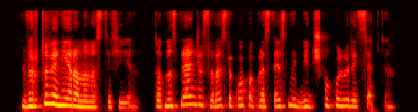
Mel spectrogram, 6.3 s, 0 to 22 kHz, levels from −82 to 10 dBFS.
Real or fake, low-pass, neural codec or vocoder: fake; 14.4 kHz; codec, 44.1 kHz, 2.6 kbps, DAC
